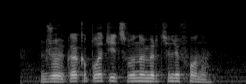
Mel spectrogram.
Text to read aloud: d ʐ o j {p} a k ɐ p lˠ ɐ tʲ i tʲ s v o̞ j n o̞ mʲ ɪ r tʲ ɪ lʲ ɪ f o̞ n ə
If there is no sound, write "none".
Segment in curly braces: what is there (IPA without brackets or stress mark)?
k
